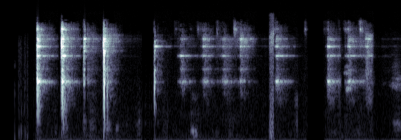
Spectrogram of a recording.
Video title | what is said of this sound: Hands-On History @ Home - Campfire Stories: The Legend of the Mountain Men | listen to it kinda sounds like glass right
